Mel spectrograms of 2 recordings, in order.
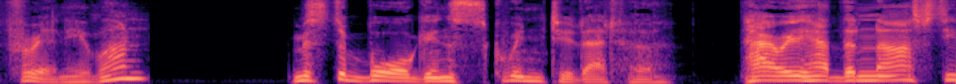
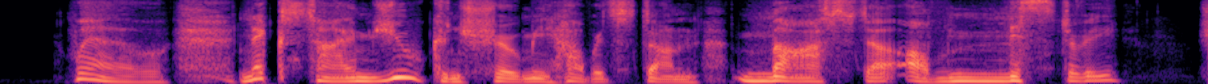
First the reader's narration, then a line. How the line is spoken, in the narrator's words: she snapped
